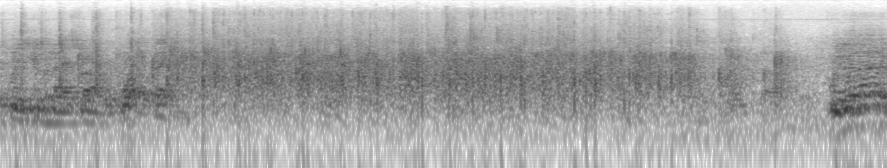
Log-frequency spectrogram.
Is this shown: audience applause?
yes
